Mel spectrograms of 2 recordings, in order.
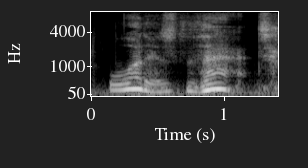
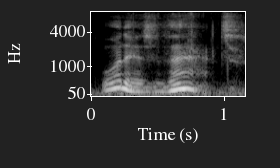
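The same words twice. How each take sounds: First: A slow, louder amazed "What is that"; slow surprised cry. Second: Lightly voiced tailor, louder amazed "What is that"; tailor's voice. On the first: A narrator's reading. Tailor marvels at the distant tower, slow surprised cry. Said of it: "cried the tailor". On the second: Reader retakes the tailor's cry in a voice, louder and amazed. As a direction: retake the line in character, marvelling. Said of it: "I should do voices for these people".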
